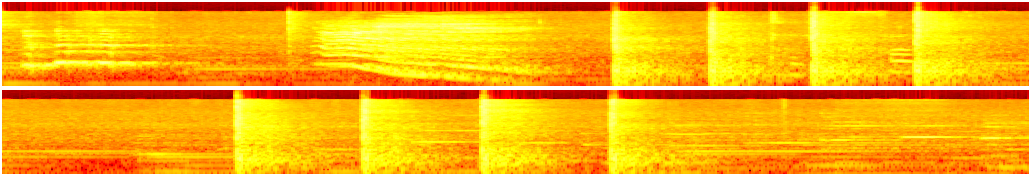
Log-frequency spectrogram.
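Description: Loud knocking, two sets of four evenly spaced knocks about two a second, over soft background music; a falling pitch glide in the music comes before the knocks.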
